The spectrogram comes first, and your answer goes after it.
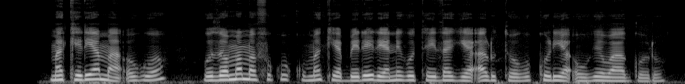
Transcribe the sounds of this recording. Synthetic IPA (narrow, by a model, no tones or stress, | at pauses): makeɾeamaʔoɣwɔ | ɣoðɔmamafukukumakeabɛɾeɾeaneɣotaiðaɣeaʔaɾutɔɣokoɾiaʔoɣewaːɡɔɾo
